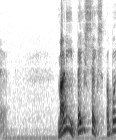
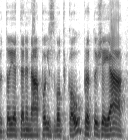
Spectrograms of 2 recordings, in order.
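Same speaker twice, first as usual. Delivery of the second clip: louder, on a level pitch; mild objection; 3 semitones lower, 6 dB louder than usual. Acted. Guest questions the drink his hostess offers, mildly objecting. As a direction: cut in firmly, breaking off unfinished.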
